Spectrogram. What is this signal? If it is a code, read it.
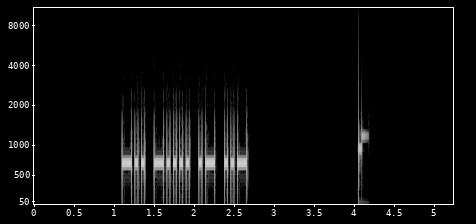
Morse code, heard as a keyed tone, about 30 wpm, 700 Hz. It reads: D6AU
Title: All Cut Numbers - 4-Digit 30wpm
